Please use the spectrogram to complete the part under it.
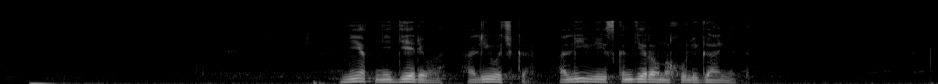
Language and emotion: Russian, neutral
